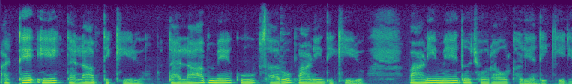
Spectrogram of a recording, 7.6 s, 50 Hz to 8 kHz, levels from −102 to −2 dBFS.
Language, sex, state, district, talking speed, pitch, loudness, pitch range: Rajasthani, female, Rajasthan, Churu, 155 wpm, 165 Hz, -19 LUFS, 155-180 Hz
